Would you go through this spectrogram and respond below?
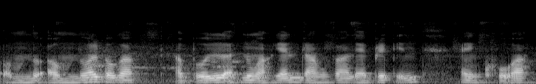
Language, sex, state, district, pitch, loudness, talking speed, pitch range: Mizo, male, Mizoram, Aizawl, 95 Hz, -18 LUFS, 200 wpm, 90-100 Hz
